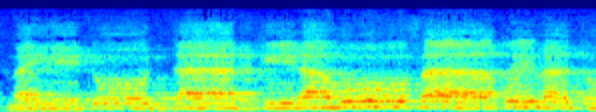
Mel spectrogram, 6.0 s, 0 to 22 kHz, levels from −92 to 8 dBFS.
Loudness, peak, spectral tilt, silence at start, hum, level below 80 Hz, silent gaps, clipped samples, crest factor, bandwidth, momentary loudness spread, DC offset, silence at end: -19 LUFS; -4 dBFS; -6 dB/octave; 0.05 s; none; -60 dBFS; none; under 0.1%; 14 dB; 15.5 kHz; 9 LU; under 0.1%; 0 s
